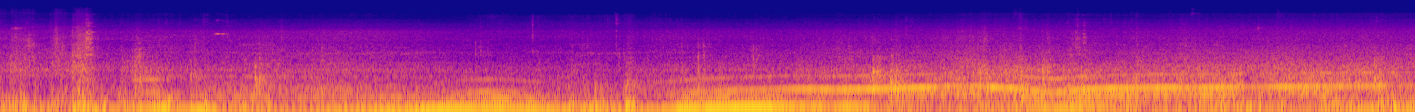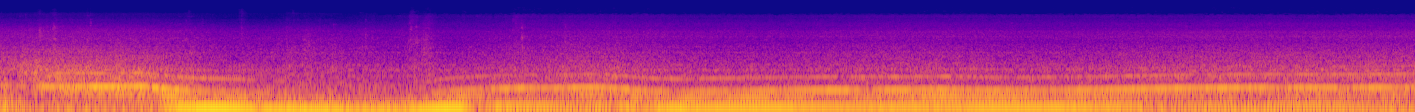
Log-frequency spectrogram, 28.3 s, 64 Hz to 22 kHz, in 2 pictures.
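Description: Land Rover Discovery 2's engine pulling the truck over rough off-road ground, its revs rising and dipping several times, with a few sharp knocks near the start.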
